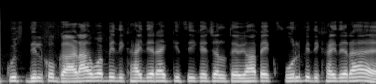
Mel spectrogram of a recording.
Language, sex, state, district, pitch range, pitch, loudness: Hindi, male, Jharkhand, Garhwa, 155-160 Hz, 160 Hz, -12 LUFS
